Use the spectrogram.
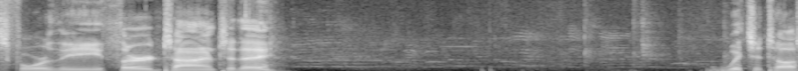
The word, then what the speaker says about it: Wichita: Wichita State with the CH pronounced hard, unlike Washita with the soft CH.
